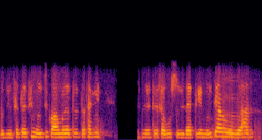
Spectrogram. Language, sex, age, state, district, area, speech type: Odia, female, 60+, Odisha, Jagatsinghpur, rural, conversation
